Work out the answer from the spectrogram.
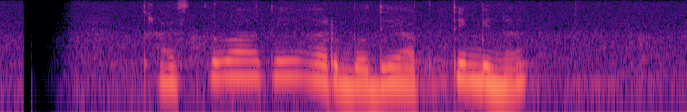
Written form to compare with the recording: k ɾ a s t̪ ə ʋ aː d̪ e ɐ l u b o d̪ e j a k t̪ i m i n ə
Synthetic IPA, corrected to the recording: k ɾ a s t̪ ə ʋ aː d̪ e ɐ ɾ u b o d̪ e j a k t̪ i b i n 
